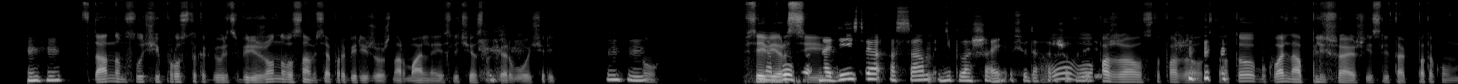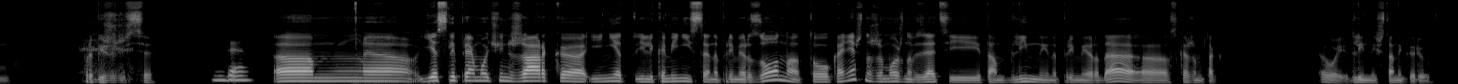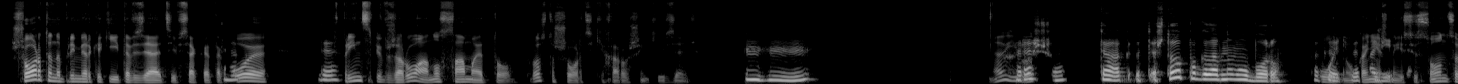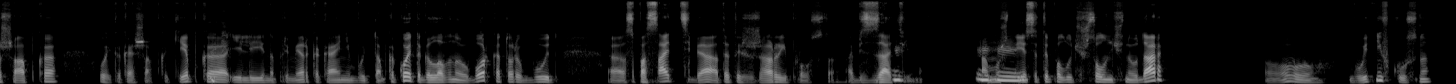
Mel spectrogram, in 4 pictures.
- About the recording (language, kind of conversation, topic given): Russian, podcast, Как подготовиться к однодневному походу, чтобы всё прошло гладко?
- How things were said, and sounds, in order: chuckle; tapping; laugh; lip smack; other noise; drawn out: "о"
